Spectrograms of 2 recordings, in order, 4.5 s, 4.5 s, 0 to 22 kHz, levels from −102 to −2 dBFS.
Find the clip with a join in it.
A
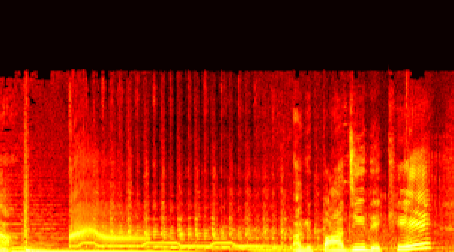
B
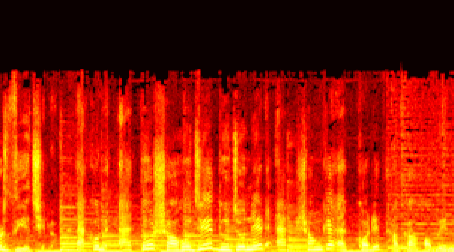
A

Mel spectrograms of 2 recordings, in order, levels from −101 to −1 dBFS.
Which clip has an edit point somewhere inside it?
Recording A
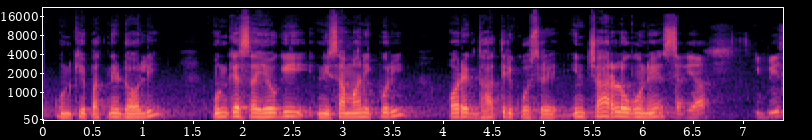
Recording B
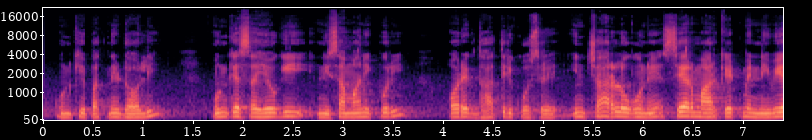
A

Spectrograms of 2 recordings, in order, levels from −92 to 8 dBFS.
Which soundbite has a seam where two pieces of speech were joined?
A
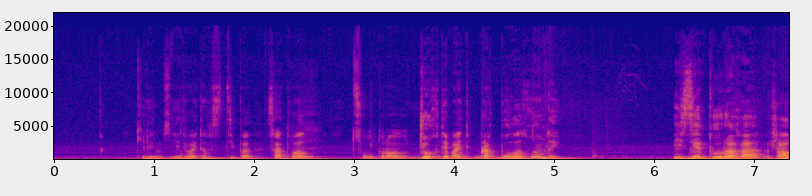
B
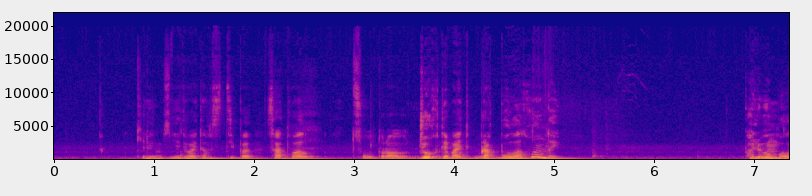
A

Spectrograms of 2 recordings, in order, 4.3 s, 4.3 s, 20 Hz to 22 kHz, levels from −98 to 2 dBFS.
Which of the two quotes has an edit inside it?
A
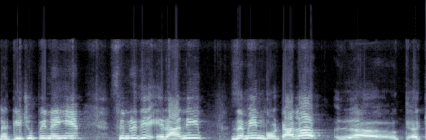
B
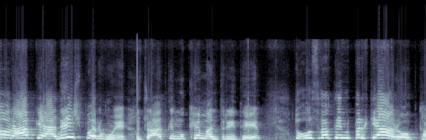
B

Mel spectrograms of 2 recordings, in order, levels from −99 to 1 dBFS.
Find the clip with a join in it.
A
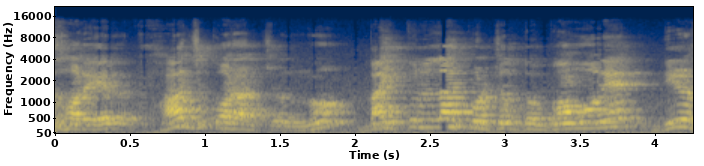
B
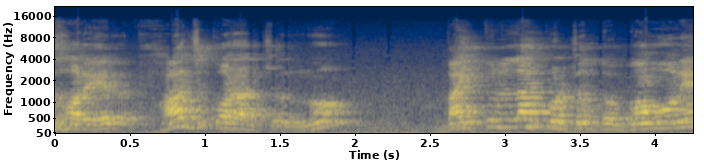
A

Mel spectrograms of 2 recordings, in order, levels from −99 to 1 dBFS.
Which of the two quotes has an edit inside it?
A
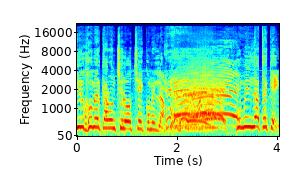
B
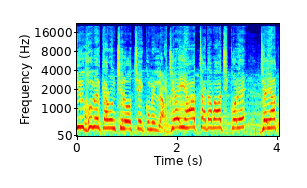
B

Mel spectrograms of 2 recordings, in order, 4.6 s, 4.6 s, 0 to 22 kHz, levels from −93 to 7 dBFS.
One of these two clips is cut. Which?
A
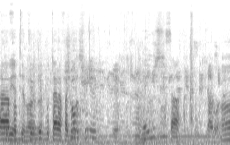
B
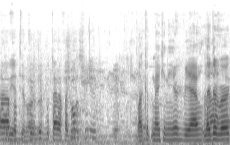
B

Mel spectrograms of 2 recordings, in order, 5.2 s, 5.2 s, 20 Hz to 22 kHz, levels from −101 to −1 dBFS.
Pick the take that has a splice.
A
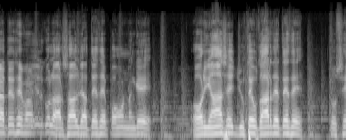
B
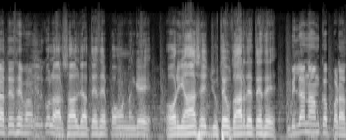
B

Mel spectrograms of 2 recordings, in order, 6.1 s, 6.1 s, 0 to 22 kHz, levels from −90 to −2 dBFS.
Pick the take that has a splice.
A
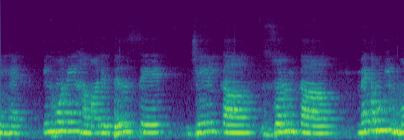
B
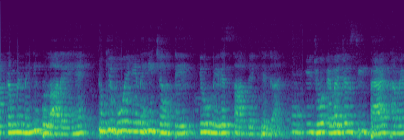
B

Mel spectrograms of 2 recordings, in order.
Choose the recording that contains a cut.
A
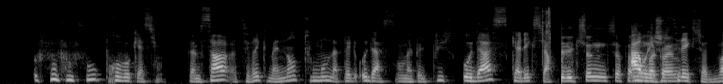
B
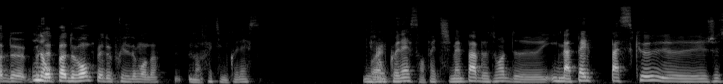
A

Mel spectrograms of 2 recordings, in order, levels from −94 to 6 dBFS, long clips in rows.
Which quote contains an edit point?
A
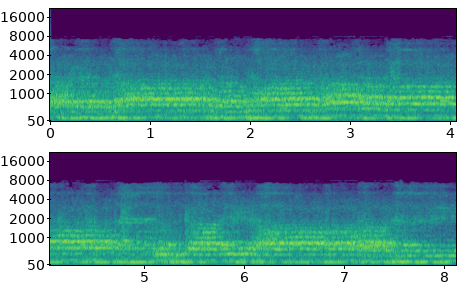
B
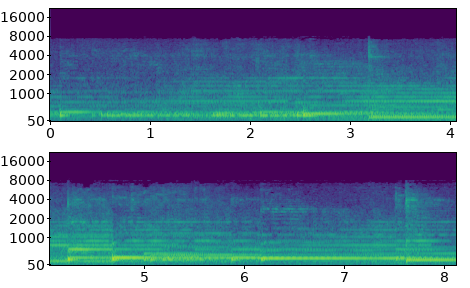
B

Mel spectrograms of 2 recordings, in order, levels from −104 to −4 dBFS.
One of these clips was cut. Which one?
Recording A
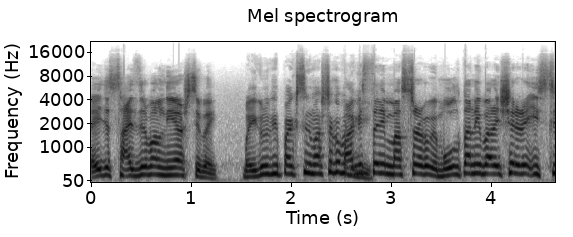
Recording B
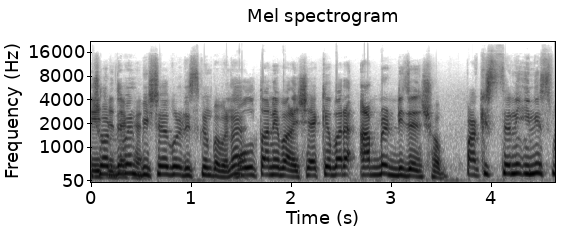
B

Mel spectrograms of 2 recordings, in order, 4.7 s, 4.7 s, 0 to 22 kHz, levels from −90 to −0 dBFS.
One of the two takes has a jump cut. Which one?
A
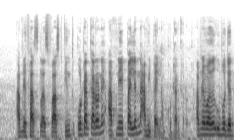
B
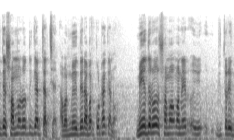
A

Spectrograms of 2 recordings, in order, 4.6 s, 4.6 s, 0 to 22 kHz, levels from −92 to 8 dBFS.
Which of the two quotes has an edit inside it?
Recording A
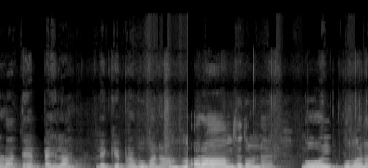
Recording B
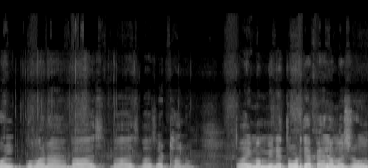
A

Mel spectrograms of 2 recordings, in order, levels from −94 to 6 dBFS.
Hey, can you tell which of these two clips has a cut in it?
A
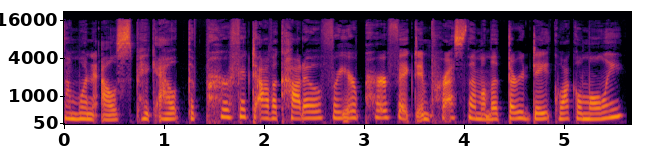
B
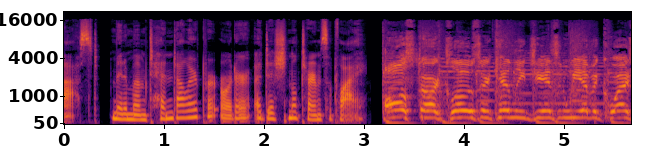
B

